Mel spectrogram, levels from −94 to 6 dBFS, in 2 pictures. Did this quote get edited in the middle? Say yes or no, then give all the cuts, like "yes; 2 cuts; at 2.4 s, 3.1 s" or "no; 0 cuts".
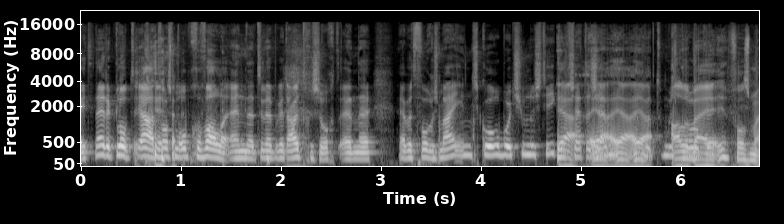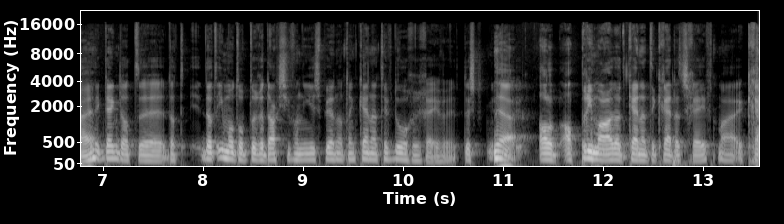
no; 0 cuts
